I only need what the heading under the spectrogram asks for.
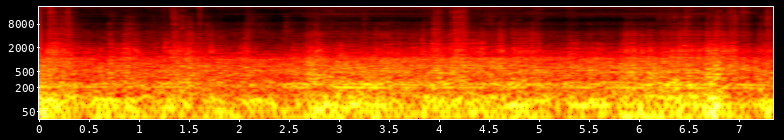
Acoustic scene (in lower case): bus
